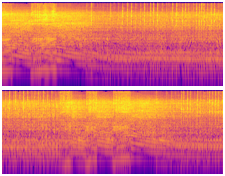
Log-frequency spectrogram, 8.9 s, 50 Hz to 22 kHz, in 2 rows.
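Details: Homelite XL Automatic chainsaw after repair (new bar stud; a fuel fault had made it run only on full choke), half warm on a cold morning, started in about 6 pulls: crisp snarl climbing and dropping cleanly through quick throttle blips, high speed tuned close enough. Runs normally.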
